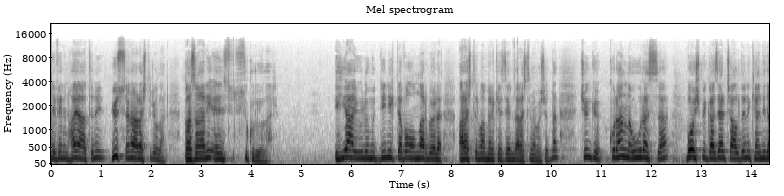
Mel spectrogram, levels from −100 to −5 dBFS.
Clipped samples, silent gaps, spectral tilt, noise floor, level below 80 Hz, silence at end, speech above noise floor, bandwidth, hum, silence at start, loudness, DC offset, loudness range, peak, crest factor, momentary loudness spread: under 0.1%; none; -8 dB/octave; -54 dBFS; -54 dBFS; 0 s; 35 dB; 10.5 kHz; none; 0 s; -20 LUFS; under 0.1%; 4 LU; -2 dBFS; 18 dB; 10 LU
